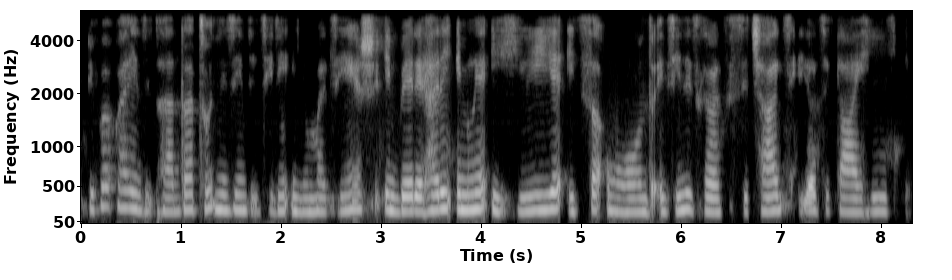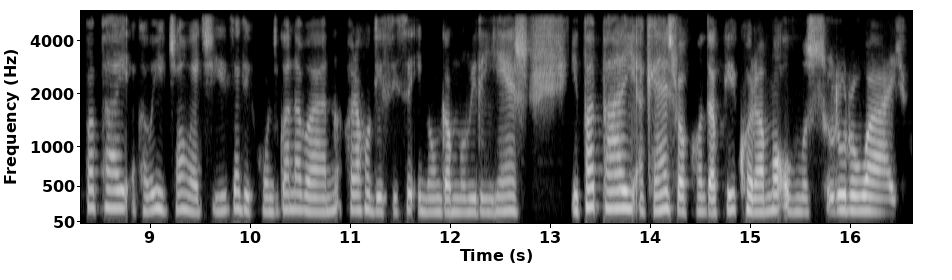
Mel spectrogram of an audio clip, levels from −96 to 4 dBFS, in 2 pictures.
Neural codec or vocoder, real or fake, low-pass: codec, 16 kHz, 2 kbps, X-Codec, HuBERT features, trained on LibriSpeech; fake; 5.4 kHz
